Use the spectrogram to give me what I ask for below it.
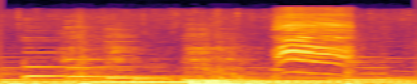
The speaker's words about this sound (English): She looks up a little fearfully at a crow sitting on the branch of a dead tree.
